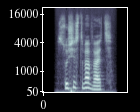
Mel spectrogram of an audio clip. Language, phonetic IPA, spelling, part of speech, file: Russian, [sʊɕːɪstvɐˈvatʲ], существовать, verb, Ru-существовать.ogg
- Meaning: to exist, to be, to live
